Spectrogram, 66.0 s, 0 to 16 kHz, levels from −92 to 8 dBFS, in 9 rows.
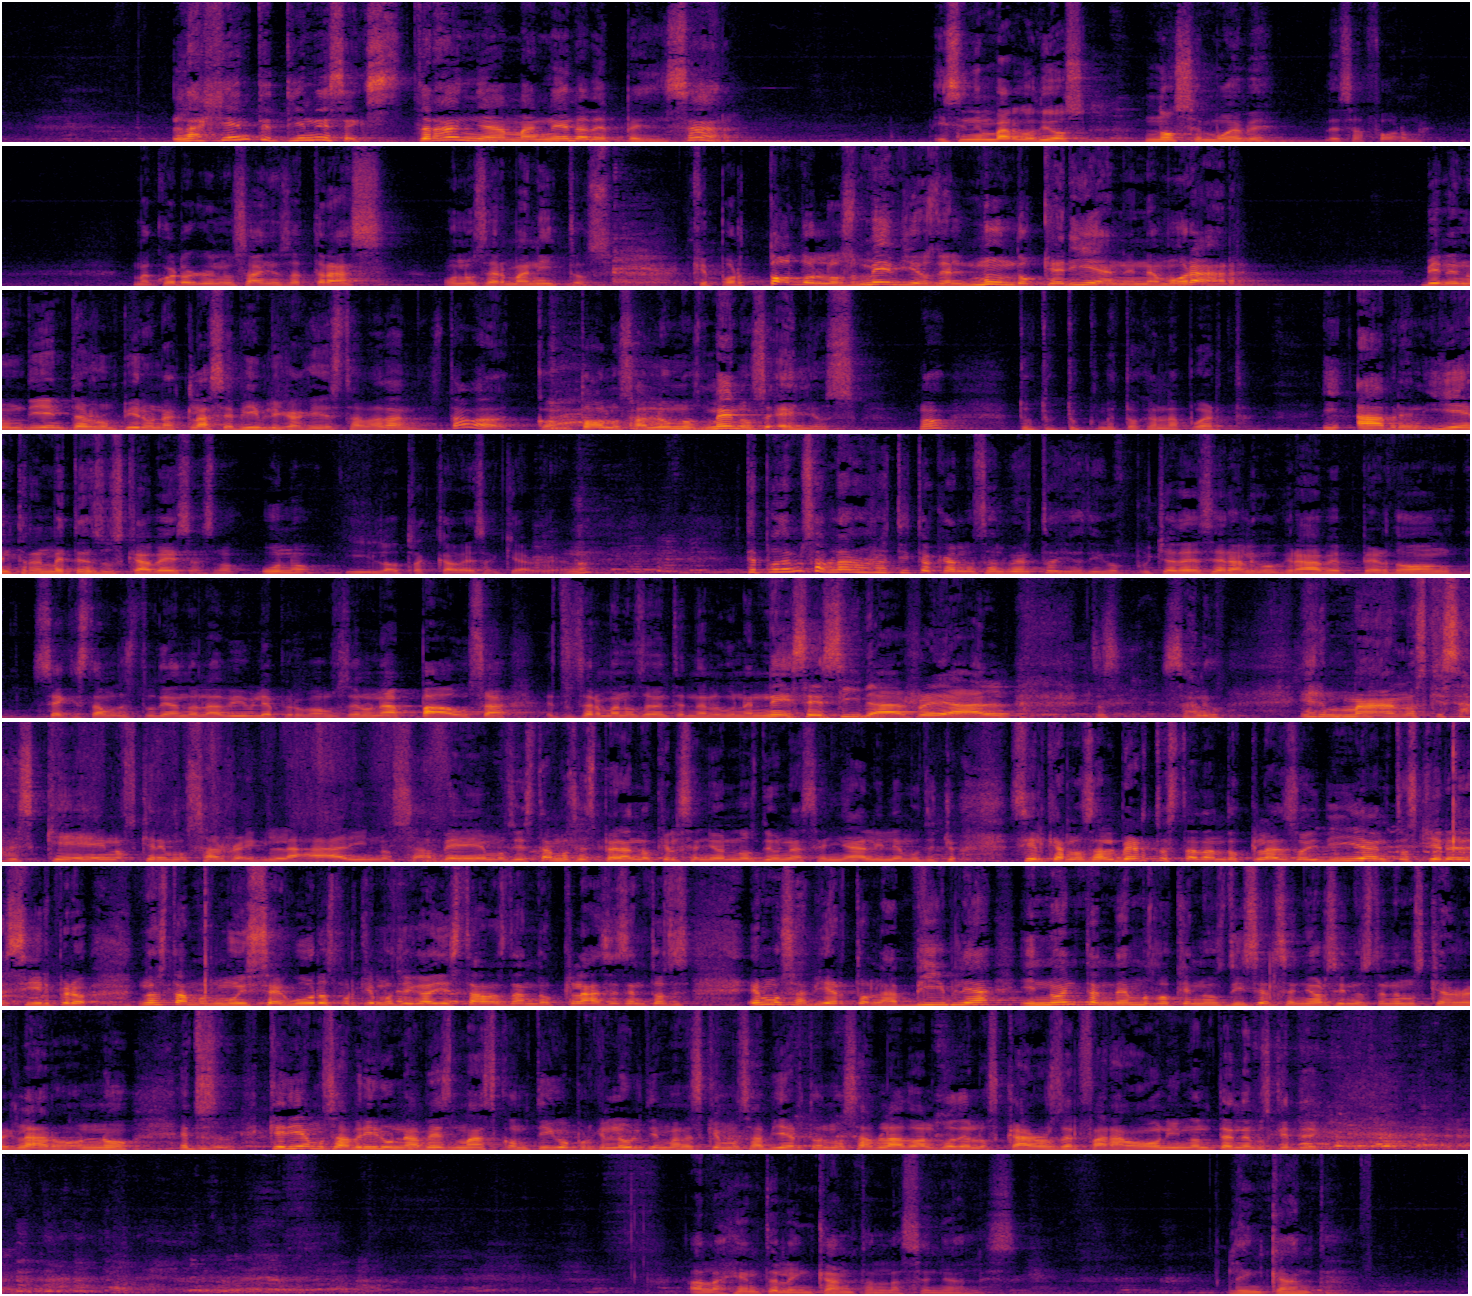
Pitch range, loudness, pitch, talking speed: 150-185 Hz, -28 LUFS, 165 Hz, 200 wpm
